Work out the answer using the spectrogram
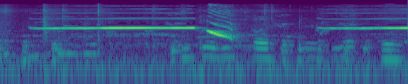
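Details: Sooty-headed bulbul, a fairly tame caged bird being trained to sing readily, giving long steady whistled notes, a sharp descending slurred note in the middle, with a faint scratchy background.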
